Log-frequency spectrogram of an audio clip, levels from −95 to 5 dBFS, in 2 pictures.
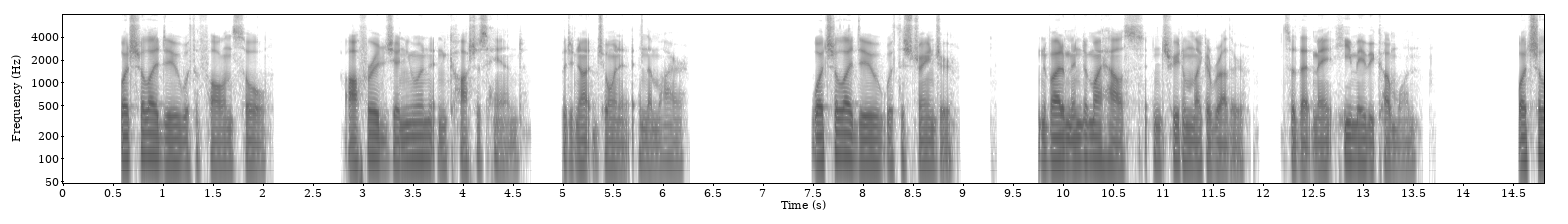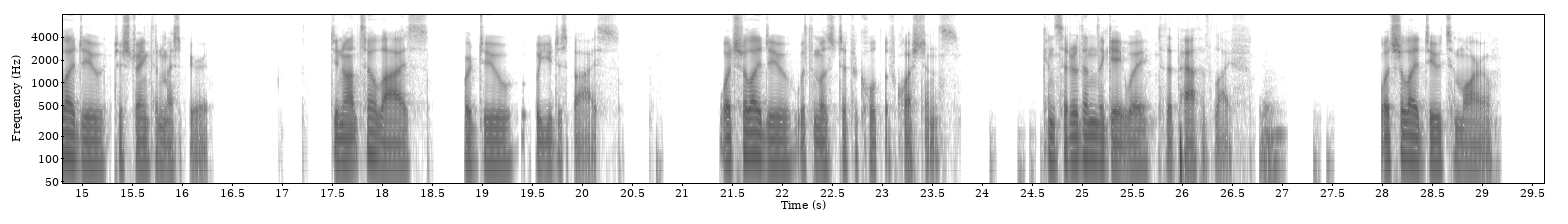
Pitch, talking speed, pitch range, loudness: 85 Hz, 180 wpm, 80-95 Hz, -39 LUFS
